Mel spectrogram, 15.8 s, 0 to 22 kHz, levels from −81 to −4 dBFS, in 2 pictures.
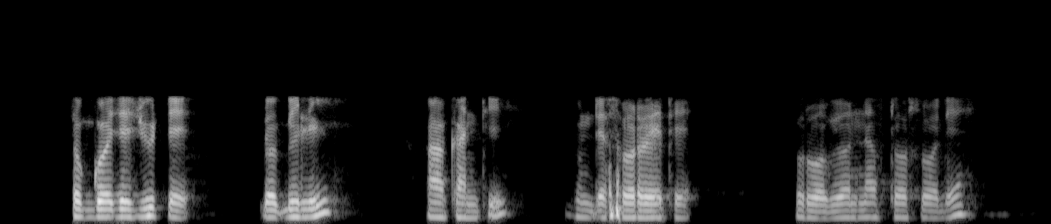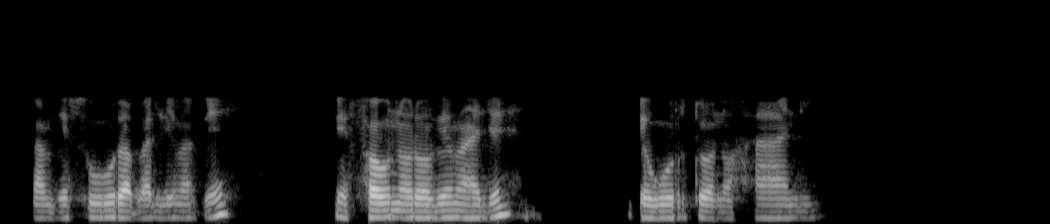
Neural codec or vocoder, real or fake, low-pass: vocoder, 22.05 kHz, 80 mel bands, WaveNeXt; fake; 3.6 kHz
